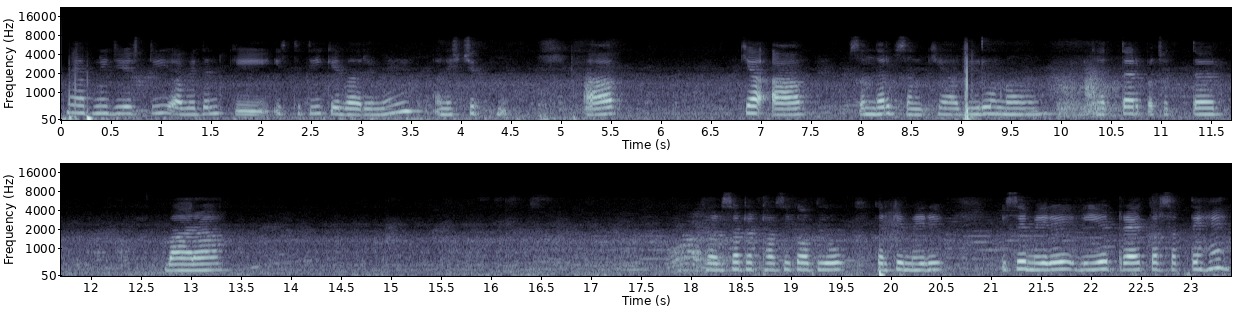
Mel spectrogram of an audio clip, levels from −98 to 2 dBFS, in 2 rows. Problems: none marked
